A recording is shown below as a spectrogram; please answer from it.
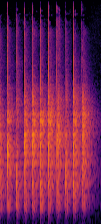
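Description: Brass hair stacker tapped down over and over in a quick, even rhythm, about seven taps a second, settling a bunch of deer hair so the tips line up for a fly's tail. The tapping stops shortly before the end.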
